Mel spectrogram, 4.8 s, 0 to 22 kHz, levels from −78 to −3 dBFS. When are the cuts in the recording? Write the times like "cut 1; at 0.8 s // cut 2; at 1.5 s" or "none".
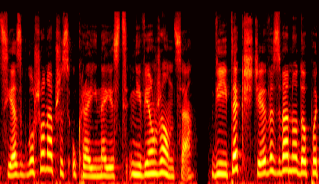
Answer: none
